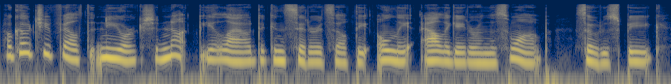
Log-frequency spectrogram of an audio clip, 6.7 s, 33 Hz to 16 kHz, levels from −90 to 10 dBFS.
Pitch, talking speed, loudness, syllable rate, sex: 195 Hz, 190 wpm, -16 LUFS, 5.3 syllables/s, female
